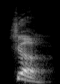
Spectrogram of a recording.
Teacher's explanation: च के उच्चारण के लिए च ध्वनि के साथ हमें अ स्वर ध्वनि का भी उच्चारण करना पड़ता है। इसलिए जो च है वो एक व्यंजन वर्ण है।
